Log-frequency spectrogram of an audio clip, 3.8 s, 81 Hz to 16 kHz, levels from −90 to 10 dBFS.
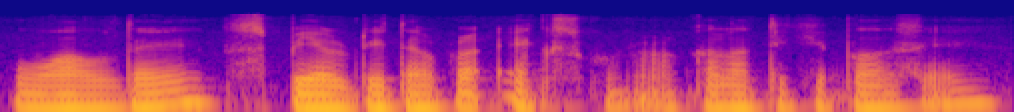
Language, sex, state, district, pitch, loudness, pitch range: Nagamese, male, Nagaland, Kohima, 100 Hz, -16 LUFS, 95-110 Hz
